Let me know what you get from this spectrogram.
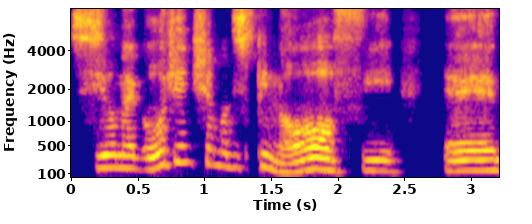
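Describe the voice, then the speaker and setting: Fairly high pitch from a man, with ordinary variation in pitch. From Brazil, Aracaju, Sergipe (Northeast). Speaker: software company executive. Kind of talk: podcast interview.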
